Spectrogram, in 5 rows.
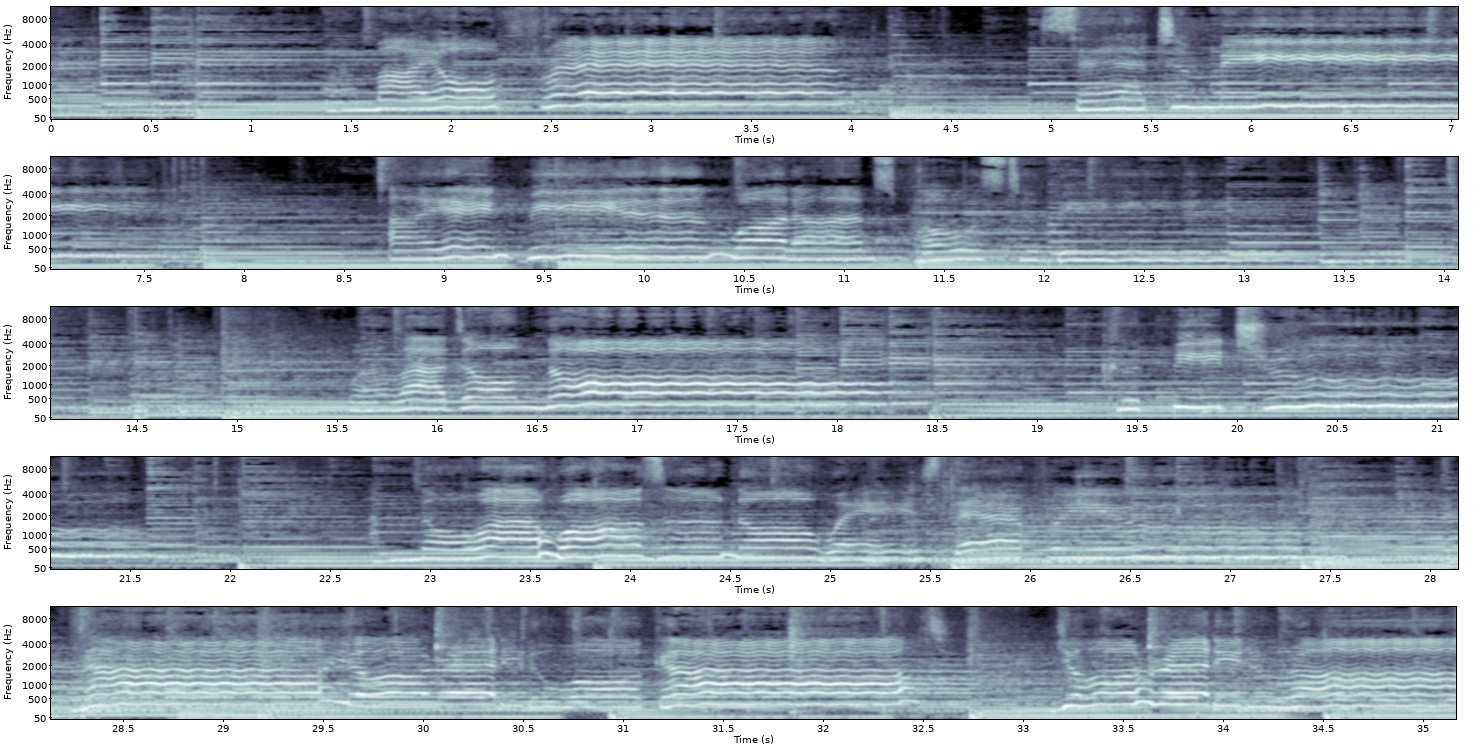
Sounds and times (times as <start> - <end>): Music: 0.0 - 35.1
Female singing: 1.4 - 4.1, 5.0 - 7.6, 8.7 - 13.0, 15.6 - 18.3, 19.4 - 21.6, 22.8 - 27.6, 28.2 - 35.1.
